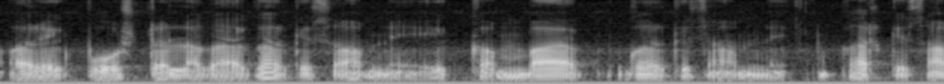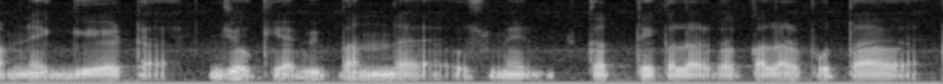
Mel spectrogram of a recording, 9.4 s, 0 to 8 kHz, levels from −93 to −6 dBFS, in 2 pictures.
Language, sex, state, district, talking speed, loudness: Hindi, male, Andhra Pradesh, Krishna, 190 wpm, -26 LUFS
